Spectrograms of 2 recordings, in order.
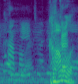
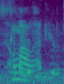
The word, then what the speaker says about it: Kamala: then uh who are you voting for uh comma Comm okay just kidding Kamala oh okay okay I like that said it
